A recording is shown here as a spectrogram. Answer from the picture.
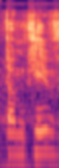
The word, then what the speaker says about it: Tomkiw: Tomkiw, je ne sais pas comment le prononcer, T-O-M-K-I-W-Q. Tomkiw, ah voilà, Tomkiw.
